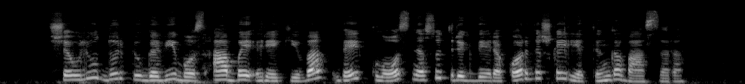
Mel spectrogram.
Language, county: Lithuanian, Marijampolė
